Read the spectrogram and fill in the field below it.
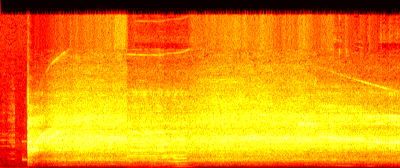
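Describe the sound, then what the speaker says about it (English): An angle grinder with a tile-cutting bit whines loudly and continuously as it cuts across a surfboard tail along a taped line, starting abruptly after a moment of quiet and holding a harsh, hissing grind to the end. "Now I'm going to grab my grinder and get ready to cut."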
